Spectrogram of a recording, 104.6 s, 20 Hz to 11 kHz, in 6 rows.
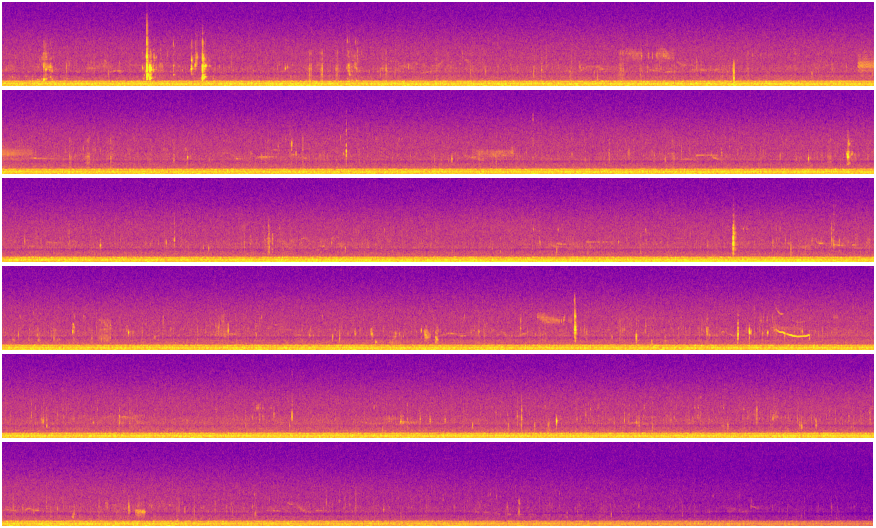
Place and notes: Old Lock near Houtrustweg, Den Haag - hydrophone rec underneath the lock
Mic/Recorder: Aquarian H2A / Fostex FR-2LE
The Hague, The Netherlands, 29 April 2009, 18:40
